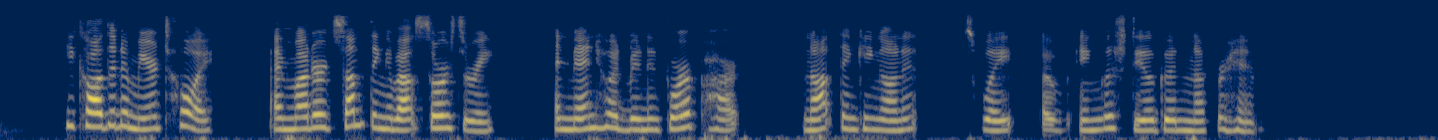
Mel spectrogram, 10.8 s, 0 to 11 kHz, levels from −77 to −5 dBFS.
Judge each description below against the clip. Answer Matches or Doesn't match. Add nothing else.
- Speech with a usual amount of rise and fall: Matches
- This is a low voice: Doesn't match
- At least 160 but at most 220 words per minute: Matches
